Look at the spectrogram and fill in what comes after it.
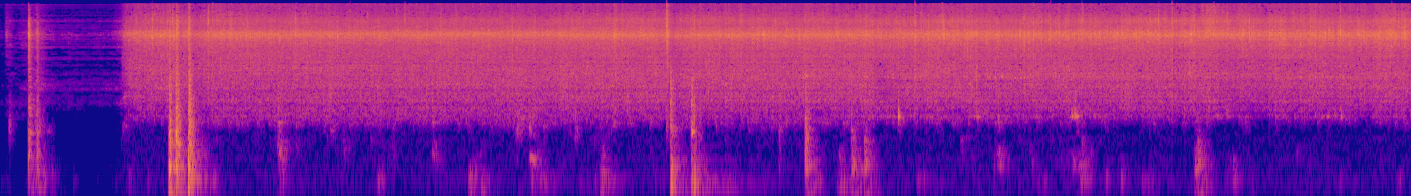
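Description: Diced carrots and potatoes tipped from a wooden board into a hot frying pan, setting off a loud, steady sizzle about two and a half seconds in, with a few heavy thumps as they land. The sizzle goes on, with an occasional knock or scrape of a spatula stirring the pan.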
